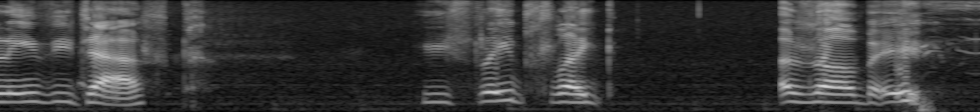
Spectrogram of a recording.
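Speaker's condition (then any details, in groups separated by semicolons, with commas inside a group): Friedreich ataxia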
